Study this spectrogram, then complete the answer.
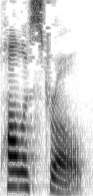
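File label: "polystyrol", English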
